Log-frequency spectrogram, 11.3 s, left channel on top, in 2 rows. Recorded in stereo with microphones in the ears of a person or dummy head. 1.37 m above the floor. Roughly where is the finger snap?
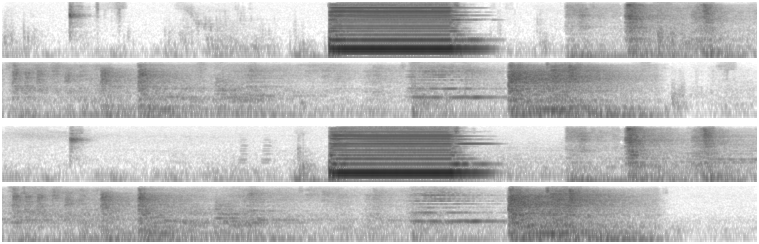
Left.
